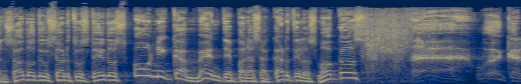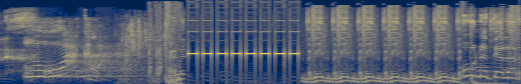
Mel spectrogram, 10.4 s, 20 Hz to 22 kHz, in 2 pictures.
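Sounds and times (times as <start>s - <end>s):
speech: 0.0s - 7.3s, 8.2s - 10.4s
high-pitched alarm clock beeping: 7.0s - 8.2s.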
